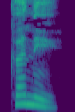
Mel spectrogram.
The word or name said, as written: ಖಾನೆ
